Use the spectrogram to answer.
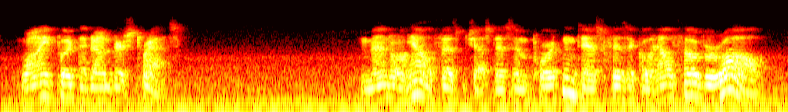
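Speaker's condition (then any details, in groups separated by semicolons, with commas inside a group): Cerebral palsy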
